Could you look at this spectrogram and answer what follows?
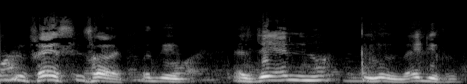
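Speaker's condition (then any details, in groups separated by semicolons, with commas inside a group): Speech loss after head injury; speech feels heavy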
